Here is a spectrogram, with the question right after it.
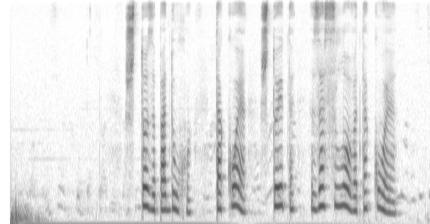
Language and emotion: Russian, angry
